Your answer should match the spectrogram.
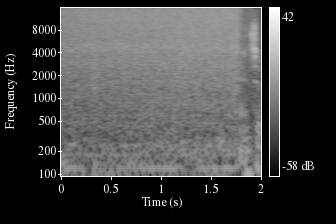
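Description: Steady, loud hiss across the whole range with a low hum beneath it: the noise floor of the sound system or recording. A man's voice comes back in near the end.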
